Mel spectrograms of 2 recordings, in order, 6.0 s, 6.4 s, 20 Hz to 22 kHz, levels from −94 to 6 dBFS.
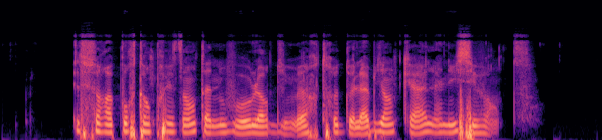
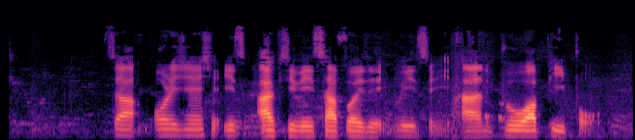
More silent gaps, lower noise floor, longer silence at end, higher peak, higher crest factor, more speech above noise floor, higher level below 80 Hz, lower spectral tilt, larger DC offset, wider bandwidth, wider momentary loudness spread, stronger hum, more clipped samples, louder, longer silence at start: neither; first, -73 dBFS vs -63 dBFS; first, 0.75 s vs 0.45 s; about the same, -2 dBFS vs 0 dBFS; second, 18 dB vs 24 dB; first, 54 dB vs 39 dB; first, -42 dBFS vs -72 dBFS; first, -6 dB/octave vs -4.5 dB/octave; neither; second, 9.4 kHz vs 11.5 kHz; second, 9 LU vs 15 LU; neither; neither; first, -19 LUFS vs -24 LUFS; second, 0.75 s vs 1.15 s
